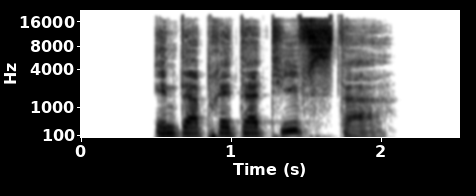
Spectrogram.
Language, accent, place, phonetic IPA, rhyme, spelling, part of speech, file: German, Germany, Berlin, [ɪntɐpʁetaˈtiːfstɐ], -iːfstɐ, interpretativster, adjective, De-interpretativster.ogg
- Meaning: inflection of interpretativ: 1. strong/mixed nominative masculine singular superlative degree 2. strong genitive/dative feminine singular superlative degree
